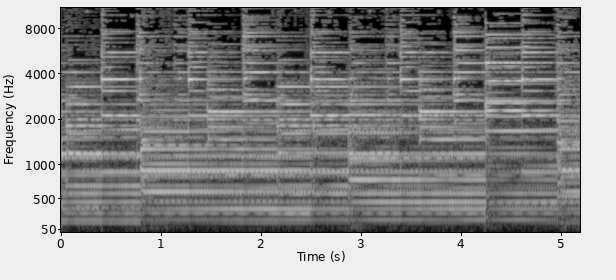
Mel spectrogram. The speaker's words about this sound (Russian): потенциал вообще вот привлечения людей к духовности у колокольного звона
